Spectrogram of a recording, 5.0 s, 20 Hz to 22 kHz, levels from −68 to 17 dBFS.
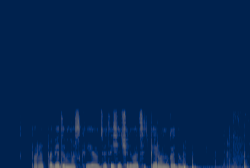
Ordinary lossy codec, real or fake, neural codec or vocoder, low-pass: none; real; none; none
